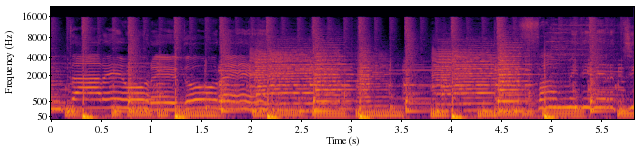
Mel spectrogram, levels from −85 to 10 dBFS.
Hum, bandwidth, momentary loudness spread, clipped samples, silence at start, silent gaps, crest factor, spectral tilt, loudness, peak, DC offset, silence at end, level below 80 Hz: none; 16.5 kHz; 4 LU; under 0.1%; 0 s; none; 14 dB; -5 dB/octave; -17 LUFS; -2 dBFS; 0.1%; 0 s; -22 dBFS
